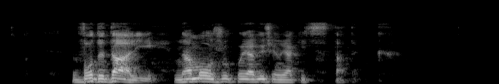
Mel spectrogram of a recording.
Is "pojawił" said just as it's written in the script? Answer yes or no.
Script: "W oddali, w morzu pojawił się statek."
yes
